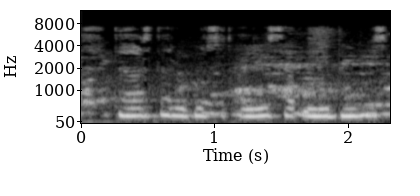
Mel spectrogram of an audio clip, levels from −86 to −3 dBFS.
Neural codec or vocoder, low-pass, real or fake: none; 7.2 kHz; real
